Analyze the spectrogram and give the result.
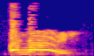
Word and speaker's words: Anay: What's your name again? – Anay. – How do you spell it? – A-N-A-Y. – Anay, all right.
